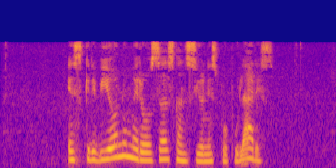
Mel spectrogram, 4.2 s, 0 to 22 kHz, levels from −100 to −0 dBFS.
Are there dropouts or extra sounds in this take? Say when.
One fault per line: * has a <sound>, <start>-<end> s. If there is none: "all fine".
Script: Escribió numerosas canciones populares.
all fine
